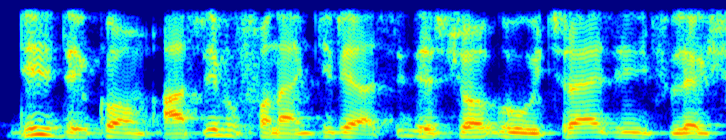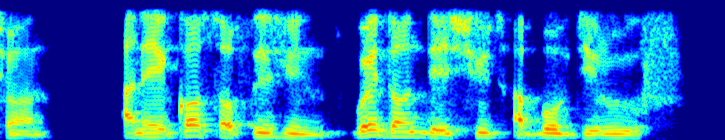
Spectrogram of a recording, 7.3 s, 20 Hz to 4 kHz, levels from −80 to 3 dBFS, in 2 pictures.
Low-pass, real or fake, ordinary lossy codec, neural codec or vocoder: 3.6 kHz; fake; none; codec, 16 kHz, 16 kbps, FunCodec, trained on LibriTTS, 50 frames a second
